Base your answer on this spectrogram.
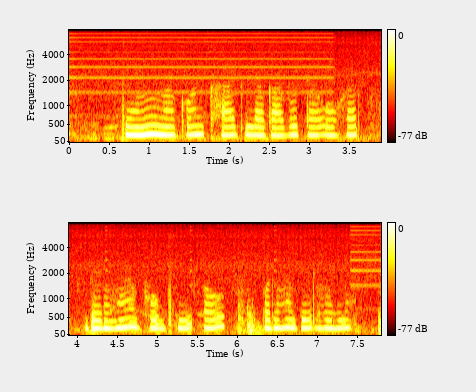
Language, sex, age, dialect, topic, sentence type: Chhattisgarhi, female, 18-24, Northern/Bhandar, agriculture, question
